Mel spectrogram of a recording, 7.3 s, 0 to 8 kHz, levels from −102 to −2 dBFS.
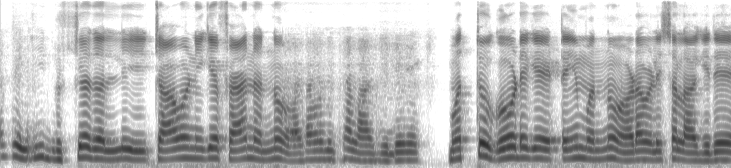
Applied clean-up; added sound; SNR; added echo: neural mask model DeepFilterNet 3.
